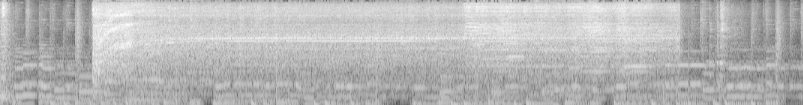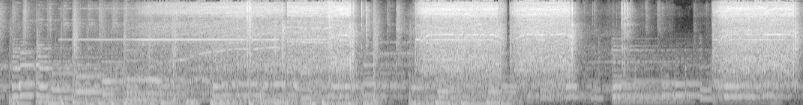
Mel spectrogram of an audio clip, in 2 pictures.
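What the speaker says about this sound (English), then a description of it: "Now it's time to cut and drill some PVC." Continuous power-tool cutting and drilling through PVC pipe, a loud steady grinding whir with brief pauses and shifts in pitch throughout.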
